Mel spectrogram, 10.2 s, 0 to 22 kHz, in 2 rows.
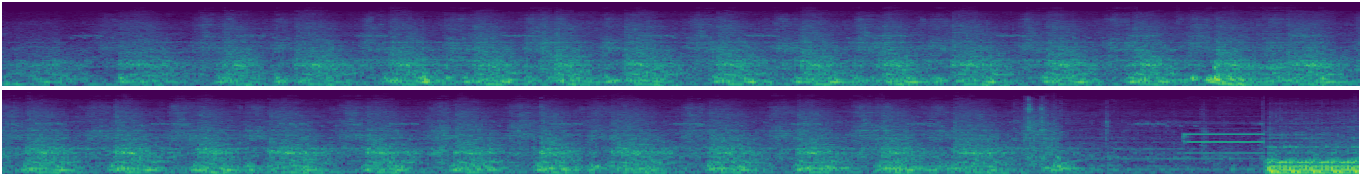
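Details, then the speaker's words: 2002 Subaru WRX wagon with about 400,000 miles, possibly a newer long block, started after a new battery and fuel. Even, strong idle with no knocks or misses; normal idle. "Just got her started and she sounds mean. I mean, it runs really, really good."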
